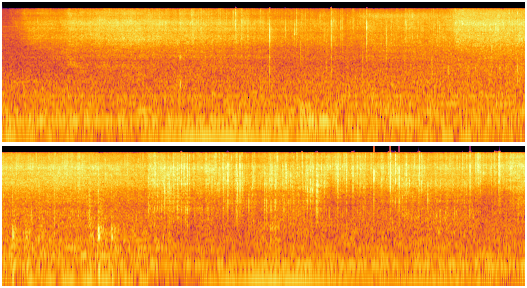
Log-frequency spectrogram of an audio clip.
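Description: Batter-coated napa cabbage leaves frying in oil on a hot electric griddle: a steady sizzle that starts as the leaf goes down and grows louder in the second half, with scattered small pops.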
